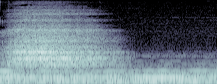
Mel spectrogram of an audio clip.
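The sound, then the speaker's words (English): Deep breathing, drawn in through the nose and let out through the mouth: a soft airy rush lasting about a second that fades out, over a steady low humming tone. “take a deep breath in through your nose, then slowly exhale through your mouth. Breathe in and out.”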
